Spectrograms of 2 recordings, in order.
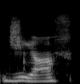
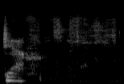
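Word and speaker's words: Geoff: correct pronunciate it's the correct spelling of Jeff not g off not Goff just Jeff I did meet a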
